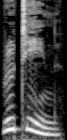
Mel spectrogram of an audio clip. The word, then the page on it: routine: anglais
